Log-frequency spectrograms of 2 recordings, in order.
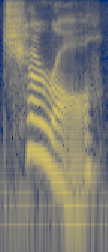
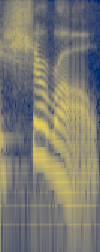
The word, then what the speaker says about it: Cheraw: years 50 years okay now and you said churl is that the proper way to say it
